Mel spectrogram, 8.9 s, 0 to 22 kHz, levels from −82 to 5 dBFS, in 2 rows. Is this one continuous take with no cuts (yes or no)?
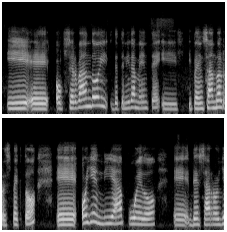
no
